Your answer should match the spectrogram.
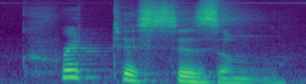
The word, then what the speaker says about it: criticism: separate them come across criticism notice at the beginning we've got the c making a hard sound criticism in the middle making a soft sound because at the beginning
